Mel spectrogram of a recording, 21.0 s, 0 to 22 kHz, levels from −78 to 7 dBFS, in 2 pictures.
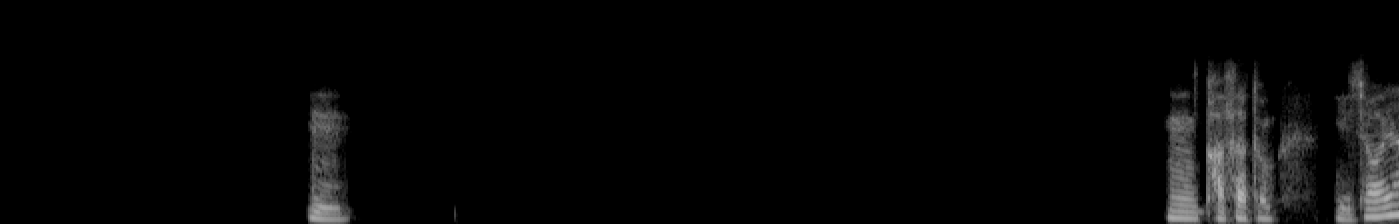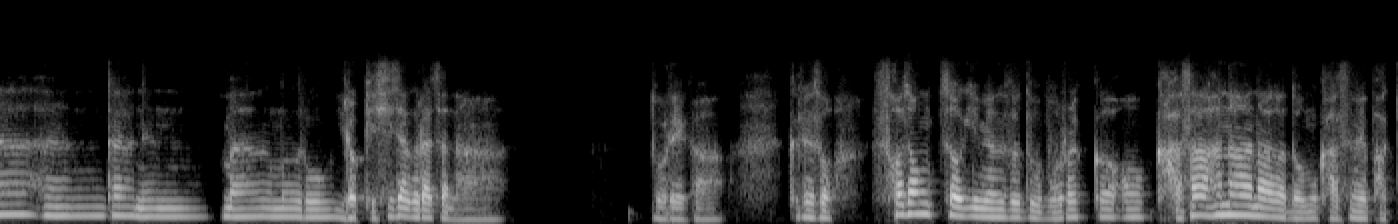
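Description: No technical faults are audible.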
